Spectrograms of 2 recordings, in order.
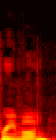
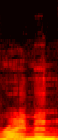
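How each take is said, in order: First: The first syllable sounds like 'ree'. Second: The first syllable sounds like 'rye'. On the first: The speaker calls it right. "it's actually pronounced Riemann" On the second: The speaker calls it wrong. "It looks like it should be Riemann or something"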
